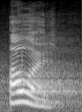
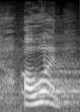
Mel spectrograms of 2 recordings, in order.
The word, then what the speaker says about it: hour: लेकिन फिर भी हम इसका प्रोनाउंसिएशन कैसे करते हैं, आवर। यहाँ पर ये जो H है वो साइलेंट है, इसका प्रोनाउंसिएशन O से स्टार्ट होता है, आवर, एंड O वोवेल है।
